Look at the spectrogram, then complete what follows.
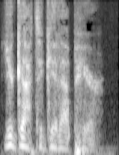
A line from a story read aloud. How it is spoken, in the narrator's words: Tracy panted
